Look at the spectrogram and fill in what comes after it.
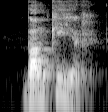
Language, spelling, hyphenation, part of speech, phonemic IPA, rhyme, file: Dutch, bankier, ban‧kier, noun / verb, /bɑŋˈkiːr/, -iːr, Nl-bankier.ogg
- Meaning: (noun) banker (person in charge of a bank); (verb) inflection of bankieren: 1. first-person singular present indicative 2. second-person singular present indicative 3. imperative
